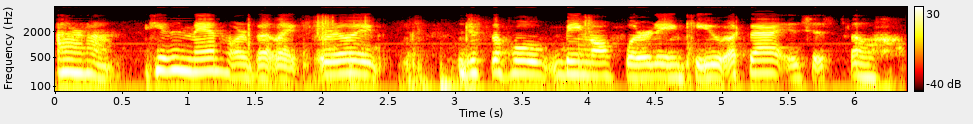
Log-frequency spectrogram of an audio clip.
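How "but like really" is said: normal talking voice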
